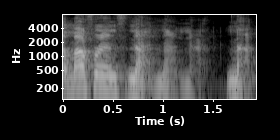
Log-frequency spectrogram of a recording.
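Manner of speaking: ordinary talk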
